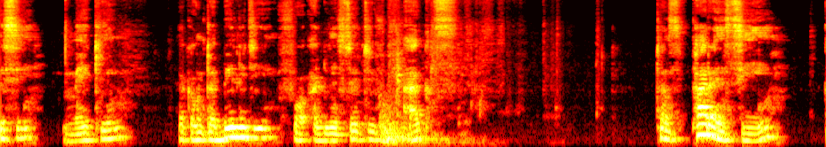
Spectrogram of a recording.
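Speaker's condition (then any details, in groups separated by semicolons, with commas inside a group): No condition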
